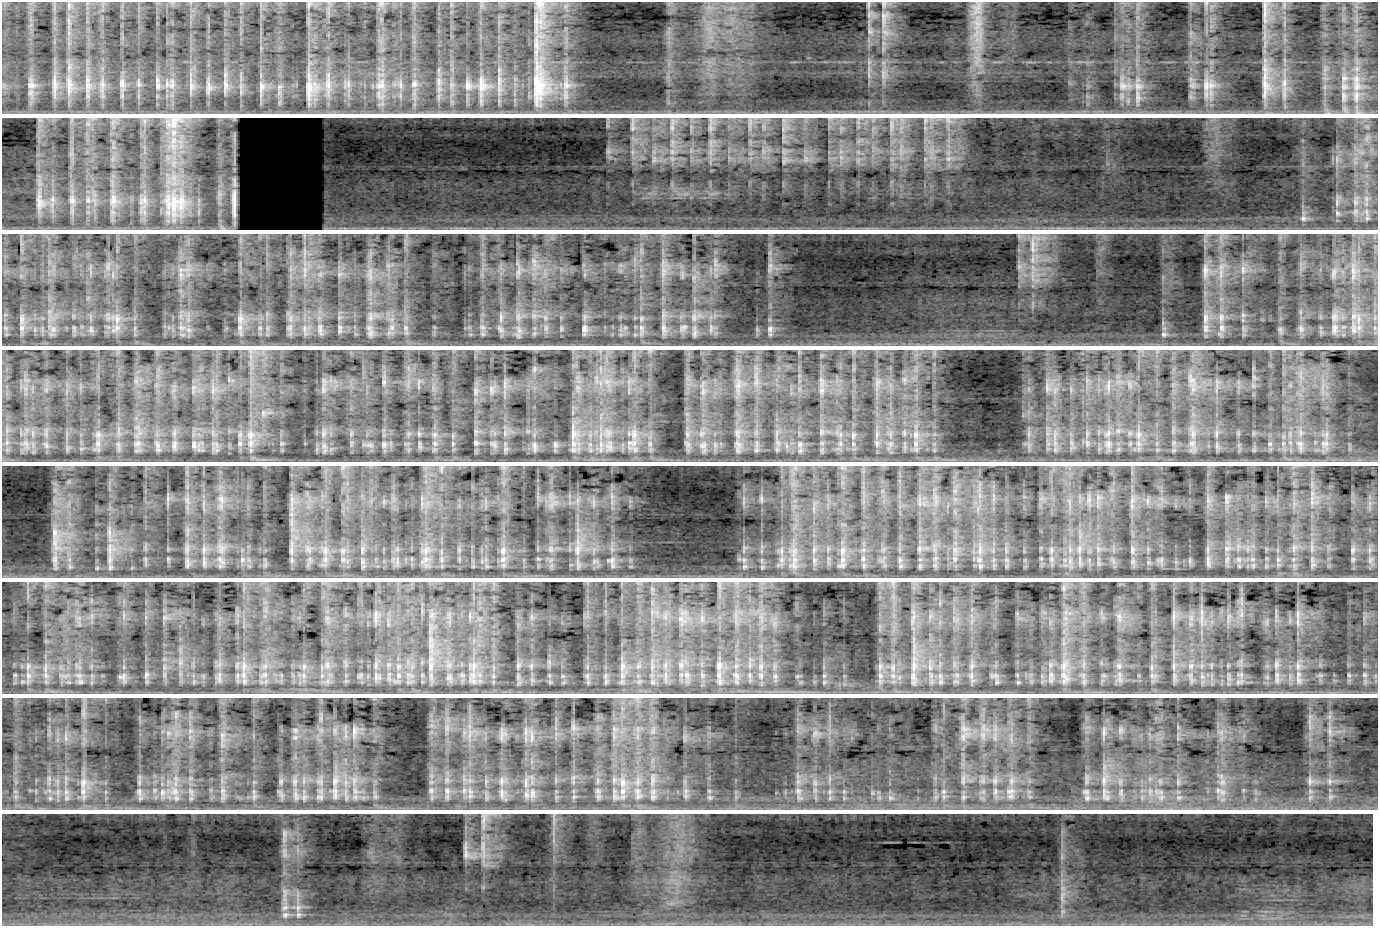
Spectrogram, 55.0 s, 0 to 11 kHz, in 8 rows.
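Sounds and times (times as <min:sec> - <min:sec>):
mechanical keyboard typing: 0:00.0 - 0:03.0, 0:05.3 - 0:08.1, 0:10.0 - 0:11.8, 0:13.4 - 0:17.7, 0:19.6 - 0:48.1, 0:49.4 - 0:49.8.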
